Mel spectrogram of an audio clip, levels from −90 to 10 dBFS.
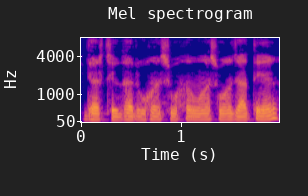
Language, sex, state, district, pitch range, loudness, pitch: Hindi, male, Bihar, Samastipur, 110-115 Hz, -22 LUFS, 110 Hz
